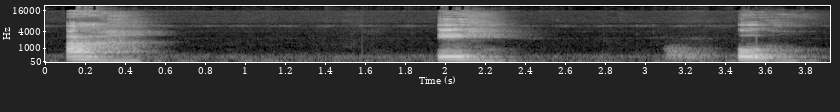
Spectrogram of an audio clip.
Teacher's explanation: Ha ini letaknya pada pangkal tenggorokan.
